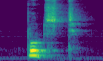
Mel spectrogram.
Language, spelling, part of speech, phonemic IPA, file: Dutch, poetst, verb, /putst/, Nl-poetst.ogg
- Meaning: inflection of poetsen: 1. second/third-person singular present indicative 2. plural imperative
